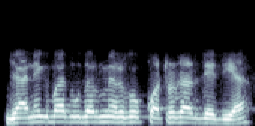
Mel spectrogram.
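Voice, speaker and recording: Over a tinny narrowband phone call, a retired soldier aged sixty-one from Maharashtra, India, recounts his own story, addressing the listener as sir constantly and respectfully. His slightly high voice is brisk with fairly even intonation.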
